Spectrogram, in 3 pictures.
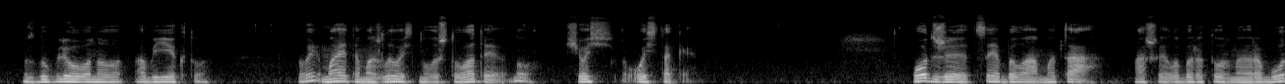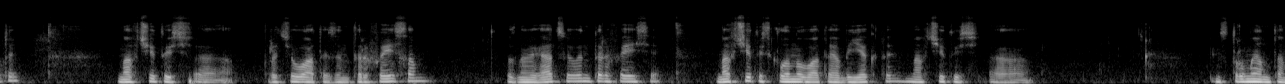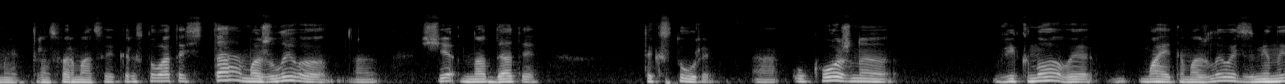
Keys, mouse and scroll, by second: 5.1 click, 6.7-7.4 scroll down 2, 14.2 middle click, 16.7 shift+middle click, 17.9 middle click, 19.7 shift+middle click, 30.9 click.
